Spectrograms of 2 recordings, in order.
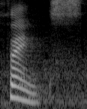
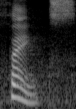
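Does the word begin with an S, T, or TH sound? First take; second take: TH; TH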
